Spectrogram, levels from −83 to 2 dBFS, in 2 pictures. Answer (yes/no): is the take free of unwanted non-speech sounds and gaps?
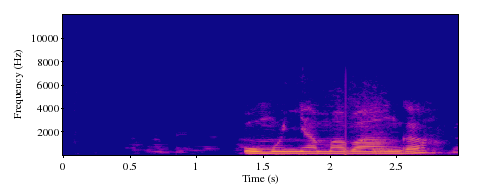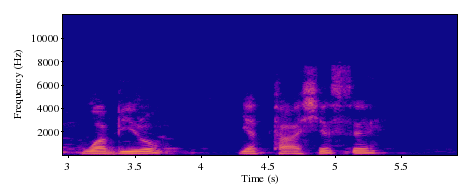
yes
